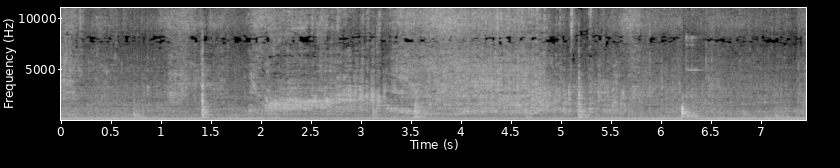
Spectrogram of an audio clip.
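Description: Chicken pieces sizzling as they fry in thick masala in a stainless steel pot, stirred with a wooden spatula, with a few knocks of the spatula against the pot. The sizzle swells for a few seconds in the middle.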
